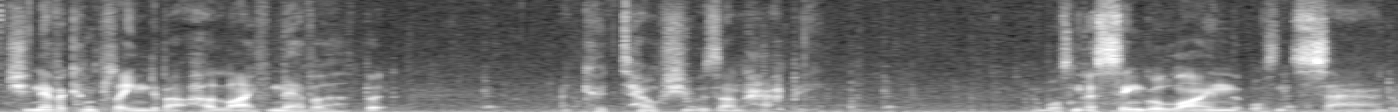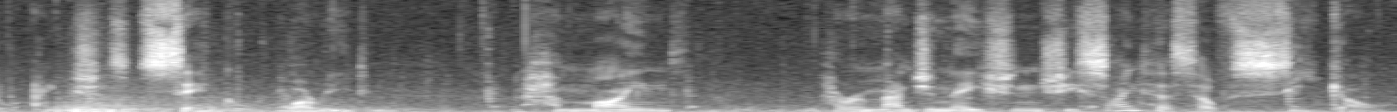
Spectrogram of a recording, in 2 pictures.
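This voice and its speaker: An actor in an audio drama playing a brooding, lovelorn young writer, speaking in a hesitant, reflective way. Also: male voice, on the low side, animated, moderate pace, background noise, close to an everyday voice. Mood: melancholy, wistful.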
